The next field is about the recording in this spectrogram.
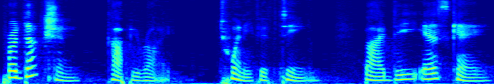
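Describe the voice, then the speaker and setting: A woman reading nonfiction audiobook narration in a measured, carefully enunciated way. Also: a bass voice, lively intonation, slightly rough, dry recording. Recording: dull, muffled lo-fi voice-over.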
